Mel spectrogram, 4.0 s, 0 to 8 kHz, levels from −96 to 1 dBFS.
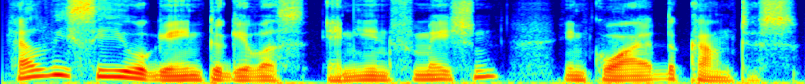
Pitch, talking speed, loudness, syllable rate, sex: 115 Hz, 195 wpm, -18 LUFS, 6.0 syllables/s, male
